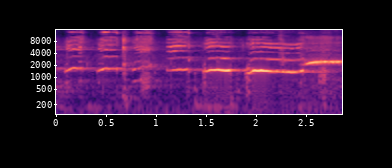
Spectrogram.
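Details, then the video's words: Newborn Labrador retriever puppies on day 13 of life, giving a run of thin, high, drawn-out whines, some steady and some bending upward, with brief squeaks between them and a final rising whimper, all in a quiet indoor space. "New born Labrador puppies"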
